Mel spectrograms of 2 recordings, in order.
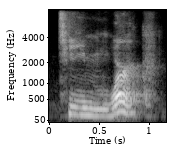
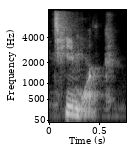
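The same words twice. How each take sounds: First: The stress is on the second syllable. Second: The stress is on the first syllable. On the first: The speaker calls it wrong. "I'm not saying teamwork" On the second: The speaker calls it right. "it's emphasized in the first part of the word"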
